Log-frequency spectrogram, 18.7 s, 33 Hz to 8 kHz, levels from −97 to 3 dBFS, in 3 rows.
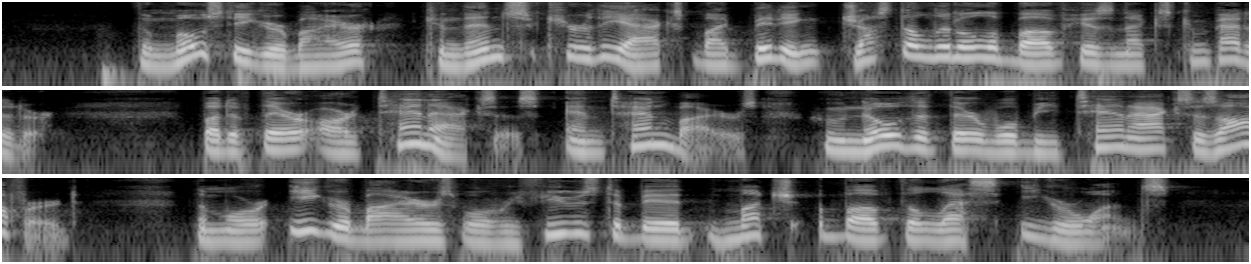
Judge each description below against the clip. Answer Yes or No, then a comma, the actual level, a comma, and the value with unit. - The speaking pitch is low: No, medium, 150 Hz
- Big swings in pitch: Yes, wide, 5.9 semitones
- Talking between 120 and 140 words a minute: No, average, 160 wpm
